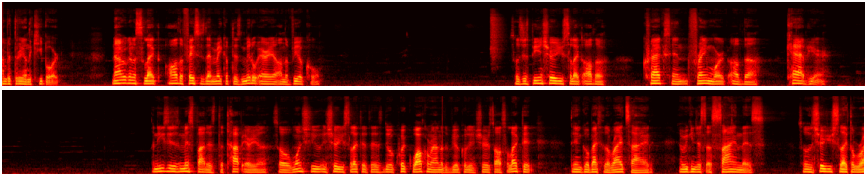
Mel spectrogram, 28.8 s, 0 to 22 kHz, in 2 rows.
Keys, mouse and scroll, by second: 1.2 shift+click, 1.4 shift+click, 2.3 scroll down 1, 2.9 middle click, 3.4 shift+click, 3.6 middle click, 4.0 shift+click, 4.5 middle click, 4.7 middle click, 5.1 shift+click, 5.2 shift+click, 5.4 shift+click, 5.6 shift+click, 5.8 shift+click, 6.1 shift+click, 6.2 shift+click, 6.5 shift+click, 6.6 shift+click, 6.7 middle click, 7.1 shift+click, 7.3 shift+click, 7.4 shift+click, 7.6 shift+click, 7.7 shift+click, 7.8 shift+click, 7.9 shift+click, 8.1 shift+click, 8.2 middle click, 8.4 shift+click, 8.6 middle click, 8.9 scroll up 3, 9.1 shift+middle click, 9.2 middle click, 9.9 shift+click, 10.1 scroll down 3, 10.2 middle click, 10.5 scroll up 3, 10.6 shift+middle click, 10.8 middle click, 11.1 shift+click, 11.2 shift+click, 11.6 shift+click, 11.9 shift+click, 12.0 middle click, 12.2 shift+middle click, 12.3 middle click, 12.5 scroll up 1, 12.7 shift+click, 12.9 shift+middle click, 13.1 scroll up 3, 13.2 shift+middle click, 13.5 shift+click, 13.5 shift+click, 13.7 scroll down 3, 13.8 middle click, 14.1-14.5 scroll up 3, 14.2 shift+middle click, 14.5 shift+middle click, 14.9 shift+click, 15.1 scroll down 2, 15.6 shift+click, 15.7 shift+click, 15.8 middle click, 16.2 shift+click, 16.5 shift+middle click, 16.7 middle click, 17.0 scroll down 2, 17.2 shift+middle click, 17.3 middle click, 17.5 shift+click, 17.7 shift+click, 17.8 shift+click, 17.9 scroll down 2, 18.1 middle click, 18.3 shift+middle click, 18.9-23.2 middle drag, 27.6 click.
